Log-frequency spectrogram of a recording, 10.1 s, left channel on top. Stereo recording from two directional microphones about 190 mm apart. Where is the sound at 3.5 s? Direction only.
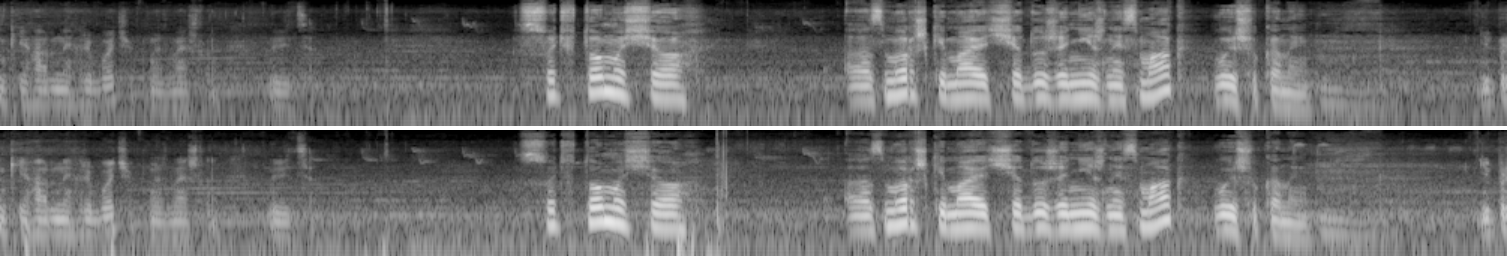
30° left (ahead or behind).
